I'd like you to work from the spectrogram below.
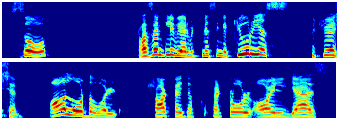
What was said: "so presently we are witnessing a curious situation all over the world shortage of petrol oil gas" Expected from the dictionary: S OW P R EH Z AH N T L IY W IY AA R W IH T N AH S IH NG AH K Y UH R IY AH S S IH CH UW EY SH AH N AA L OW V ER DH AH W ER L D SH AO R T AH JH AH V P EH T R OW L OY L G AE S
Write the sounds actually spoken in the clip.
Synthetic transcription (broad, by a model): S OW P R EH S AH N T L IY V IY AA R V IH T N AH S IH NG AH K Y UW R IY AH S S IH CH UW EY SH AH N AA L OW V ER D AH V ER L D SH AO R T AH JH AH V P EH T R OW L OY L G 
